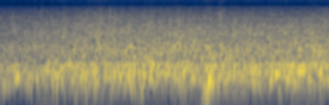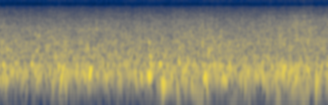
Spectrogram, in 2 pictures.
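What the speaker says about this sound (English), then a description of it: "It's a much shallower river." A shallow river on Badger Creek rushing steadily over rocks, a loud, continuous broadband babble of flowing water close by, with no voices.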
